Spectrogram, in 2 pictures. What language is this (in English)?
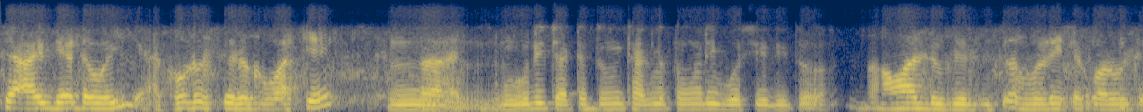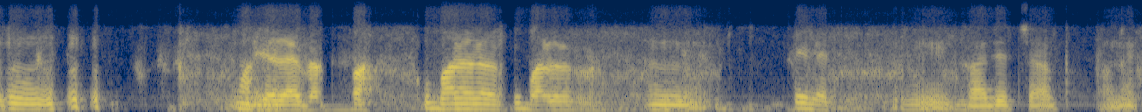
Bangla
